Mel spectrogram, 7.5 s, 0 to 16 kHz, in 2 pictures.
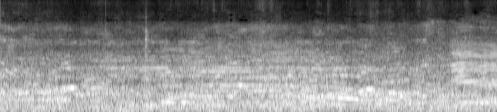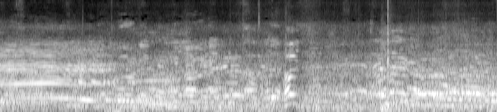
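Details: At a cattle market on 20 February 2025, Sahiwal bull calves being bought by a Dhaka farmer give a short low call early, then a clear arched moo midway, with constant babble of the crowd beneath.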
